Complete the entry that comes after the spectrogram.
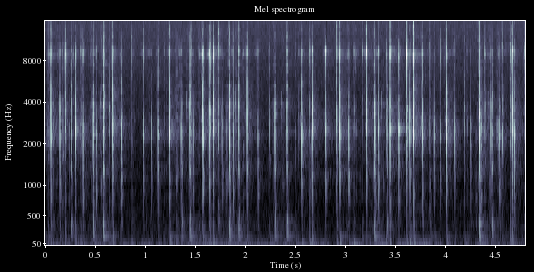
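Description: Fingertips type continuously on a mechanical keyboard with cream and purple plastic keycaps. A rapid, steady stream of short, bright clacks centres around 2.5 kHz, each dying away almost instantly with little low end.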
